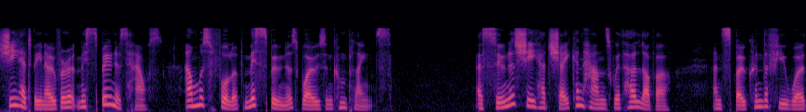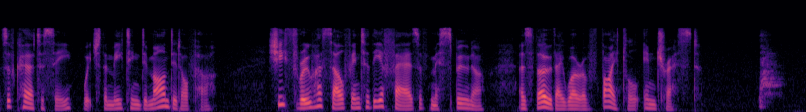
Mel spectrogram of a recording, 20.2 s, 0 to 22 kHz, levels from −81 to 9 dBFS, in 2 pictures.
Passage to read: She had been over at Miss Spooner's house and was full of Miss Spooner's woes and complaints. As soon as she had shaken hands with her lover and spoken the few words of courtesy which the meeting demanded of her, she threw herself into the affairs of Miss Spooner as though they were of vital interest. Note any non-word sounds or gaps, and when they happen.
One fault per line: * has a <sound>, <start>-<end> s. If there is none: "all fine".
* has a bark, 19.5-19.9 s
